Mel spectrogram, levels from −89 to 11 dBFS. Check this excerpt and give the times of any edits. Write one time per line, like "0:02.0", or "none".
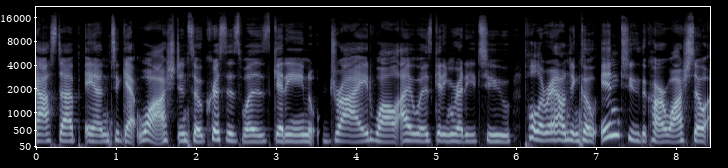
0:03.5
0:06.0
